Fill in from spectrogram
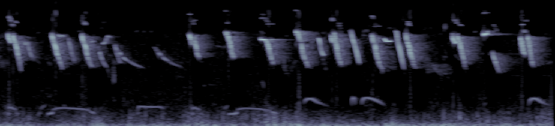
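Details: Saffron finch with a beautiful song meant to stir a silent bird into singing: sharp, high, downward-slurred chips in loose bursts, with soft, low, curved whistles from another caller beneath.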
